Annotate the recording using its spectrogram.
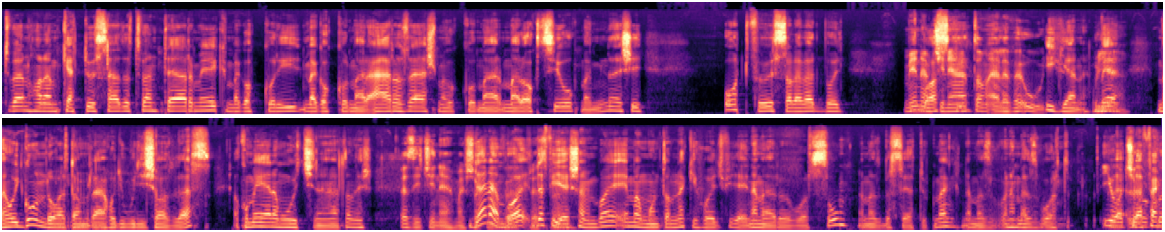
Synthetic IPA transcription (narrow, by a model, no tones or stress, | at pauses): t̪ʋɛnɦɒnɛmkɛt̪ːøːsaːzøt̪ʋɛnt̪ɛrmeːkmɛɡɒkːo̞ɾiːɟmɛɡɒkːo̞rmaːɾa̰ːɾɒzaːʃmɛɡɒkːo̞rmaːrmaːɾɒkt̪sijoːkmɛɡmind̪ɛneːʃiːɟ | o̞t̪ːføːsɒlɛvɛd̪̚bɛho̞ɟ | meːnɛɒt͡ʃinaːlt̪ɒmɛ̰lɛvɛuːɟiɡɛne | mɛho̞ɟɡo̞nd̪o̞lt̪ɒmraːɦo̞ɟuːɟiʃɒzlɛsː | ʔɒ̰kːormeːjnɛmuːc̚t͡ʃinaːlt̪ɒmeːʃ | ɛzit͡ʃinakmɛkʃd̪ɛnɛmbɒjd̪ɛfiɟɛjʃɛmːibɒjḛːmmɛɡmo̞nt̪ɒmnɛkiɦo̞ɟfiɟɛjnɛmɛːrøːlvo̞lt̪soːnɛ̰mɛzd̪bɛseːlt̪ykmɛɡnɛmɛznɛmɛzʋo̞lt̪jolɛfɛ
